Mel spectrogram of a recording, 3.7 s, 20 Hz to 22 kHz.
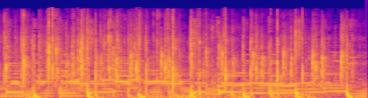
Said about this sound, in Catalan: Meravella, doncs seguim amb la Marató de Ràdio Ola Maconda, aquesta matinal sensacional, aquest 23 de maig de 2025, i ho fem, rebem amb un super aplaudiment d'acollida a l'Escola La Pau.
